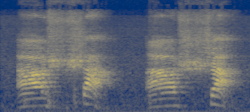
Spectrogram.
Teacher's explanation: you want to hold the sh sound for a little bit longer. And you might you can but you don't have to have a little gap inside it.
